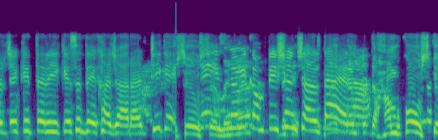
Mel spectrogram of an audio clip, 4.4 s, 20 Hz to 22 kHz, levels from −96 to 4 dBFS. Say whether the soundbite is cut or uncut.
cut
